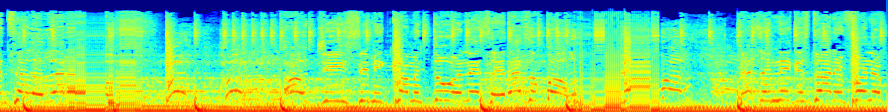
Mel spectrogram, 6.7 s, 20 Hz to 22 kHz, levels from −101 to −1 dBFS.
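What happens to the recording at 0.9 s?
At 0.9 s the audio is in the middle of a stretch of robotic sound from repeated short buffers, running from 0.53 to 1.07 s. The sound turns rigid and metallic, with a steady buzz near 66.7 Hz. That pitch fits a 15 ms slice being replayed over and over. The likely cause is audio arriving too slowly, so the player loops its last buffer. Roughly seven tenths of this stretch is repeats, and the skipped audio is lost.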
